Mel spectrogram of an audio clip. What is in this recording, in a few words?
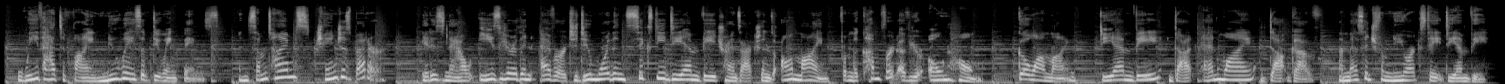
Radio English; NYSDMV; GoOnline; New York State - Campaign (Audio)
